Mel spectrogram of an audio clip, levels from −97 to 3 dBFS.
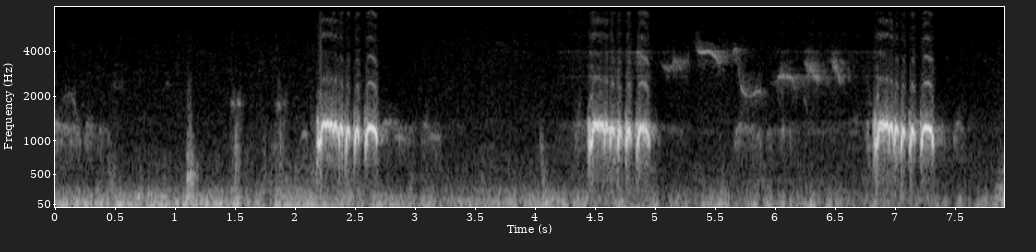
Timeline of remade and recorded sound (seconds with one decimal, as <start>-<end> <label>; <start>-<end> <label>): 0.0-4.2 recorded; 4.2-5.3 remade; 5.3-6.0 recorded; 6.0-6.9 remade; 6.9-7.9 recorded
